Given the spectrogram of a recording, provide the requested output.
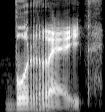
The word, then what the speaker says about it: vorrei: Pronunciamo insieme la parola vorrei e fai attenzione alla doppia R. Vorrei. Vorrei.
